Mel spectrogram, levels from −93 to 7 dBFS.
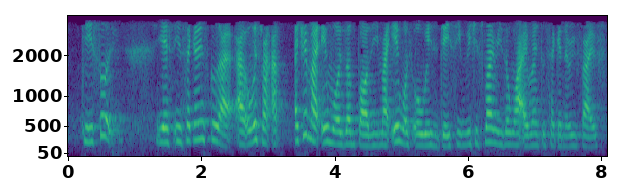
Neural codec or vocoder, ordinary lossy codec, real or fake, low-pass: none; MP3, 24 kbps; real; 3.6 kHz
